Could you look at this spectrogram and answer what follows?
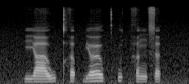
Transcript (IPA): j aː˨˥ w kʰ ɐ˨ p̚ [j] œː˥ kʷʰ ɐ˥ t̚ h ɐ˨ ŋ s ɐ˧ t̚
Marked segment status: correct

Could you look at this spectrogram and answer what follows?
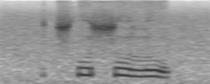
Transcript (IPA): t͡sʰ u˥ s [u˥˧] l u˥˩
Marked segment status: correct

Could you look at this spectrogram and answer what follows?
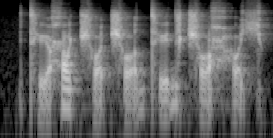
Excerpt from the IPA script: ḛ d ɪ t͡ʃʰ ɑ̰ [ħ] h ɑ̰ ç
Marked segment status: correct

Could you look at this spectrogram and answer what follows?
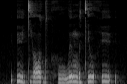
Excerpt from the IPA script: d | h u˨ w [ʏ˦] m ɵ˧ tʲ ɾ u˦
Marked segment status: correct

